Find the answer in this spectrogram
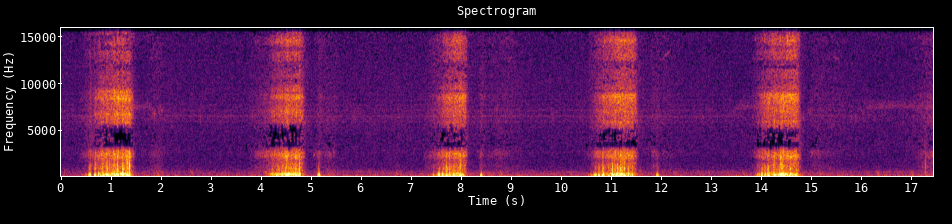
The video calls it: Karl my sphynx cat snoring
